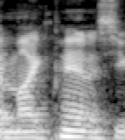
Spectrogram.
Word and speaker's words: Mike Panus: Yeah, Mike Panus, you got it, brother.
